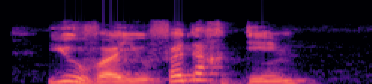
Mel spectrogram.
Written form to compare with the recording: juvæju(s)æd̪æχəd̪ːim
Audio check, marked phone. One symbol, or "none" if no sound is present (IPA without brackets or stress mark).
f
